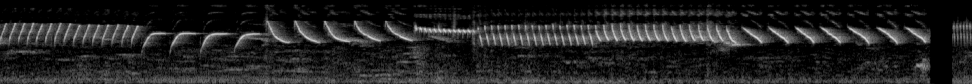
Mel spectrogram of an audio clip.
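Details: Training song of a canary meant to teach birds to sing and roll: a sequence of rapid trills, then a series of slower down-slurred notes, a short whistle, another fast roll, and more repeated swooping notes.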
